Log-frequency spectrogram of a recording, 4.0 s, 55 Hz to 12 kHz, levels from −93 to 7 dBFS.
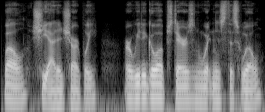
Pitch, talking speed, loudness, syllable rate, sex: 95 Hz, 195 wpm, -17 LUFS, 5.3 syllables/s, male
